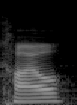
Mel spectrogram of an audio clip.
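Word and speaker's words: Cyle: you to royy royy oh I keep want to say Roy cycle royy it's pronounced Kyle man who spells Kyle with a c what's up Roy Kyle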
